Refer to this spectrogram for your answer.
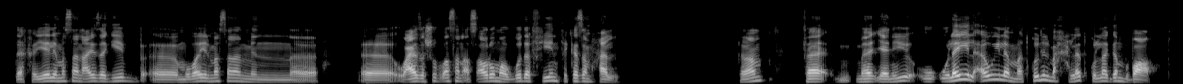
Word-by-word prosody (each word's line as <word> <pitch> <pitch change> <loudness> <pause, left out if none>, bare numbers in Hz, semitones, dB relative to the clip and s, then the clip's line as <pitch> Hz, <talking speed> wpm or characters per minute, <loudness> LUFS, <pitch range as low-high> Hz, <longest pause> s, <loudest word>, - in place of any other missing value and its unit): تخيلّي 150 +6 0
مثلًا 155 -2 -2
عايز 150 +3 0
أجيب 150 -1 -4
آآ 115 -1 -2
mobile 135 +7 0
مثلًا 150 +1 -2
من 110 -5 -9
آآ، - - -3 0.8
وعايز 145 - +5
أشوف 155 +3 -4
مثلًا 155 +1 -1
أسعاره 140 +4 +1
موجودة 150 +2 +1
فين 165 +3 -3
في - - -10
كذا 150 0 0
محل. 120 -8 -1 1.2
تمام، 175 +5 +2 0.4
ف - - +4 0.5
م 130 - -4
يعني 130 -1 +3
إيه 175 +3 +1
ق 135 +1 -9
قليّل 190 +10 +6
أوي 210 +5 +1
لمّا 180 - +1
تكُون 185 +10 -2
المحلّات 195 -2 -2
كلّها 155 +2 -2
جنب 155 -2 -3
بعض، - - +2
150 Hz, 160 wpm, -24 LUFS, 130-160 Hz, 1.2 s, قليّل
